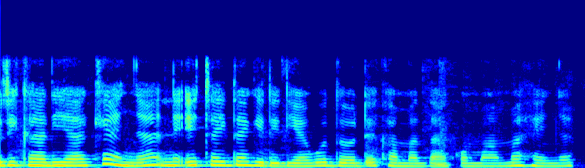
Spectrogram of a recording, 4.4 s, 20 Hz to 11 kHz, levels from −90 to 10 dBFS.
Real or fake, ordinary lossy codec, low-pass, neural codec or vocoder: real; none; 7.2 kHz; none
